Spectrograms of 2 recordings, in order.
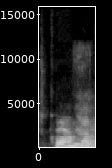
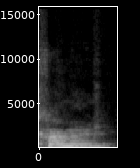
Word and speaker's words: Carmen: Carmine, it's Carmine.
